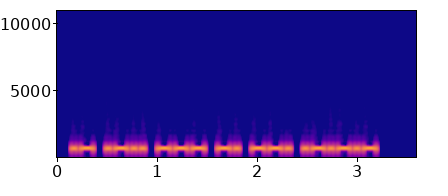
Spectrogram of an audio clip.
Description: Morse code, heard as a keyed tone, about 28 wpm, 700 Hz. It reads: ALONG.
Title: Sentences from Top 1600 Words 28wpm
